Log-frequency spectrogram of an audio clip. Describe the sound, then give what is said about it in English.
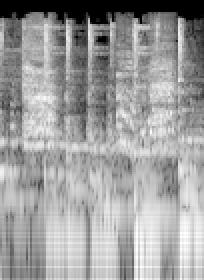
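Loud chicken calls from a family of free-roaming chickens on a downtown Main Street: a rapid series of harsh, raspy cackling bursts with a ringing tone, repeating roughly every quarter second with no pauses and no talking. “You're very well likely to drive up to a red light on Main Street downtown, and as you stop, see a family of chickens go across the road.”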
